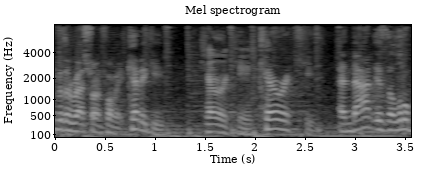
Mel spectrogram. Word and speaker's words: Carriqui: Casio black beans and some brisket and and pronounce the name of the restaurant for me karaki and that is a little bird right it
